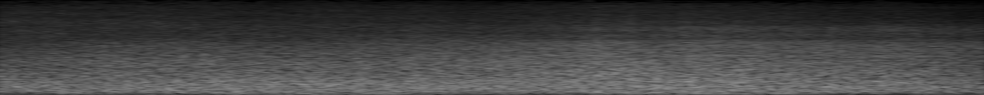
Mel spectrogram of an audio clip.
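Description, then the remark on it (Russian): A steady, continuous wash of ocean surf at night under bright stars, a broad hissing roar without distinct breaking crashes, holding an even level throughout with no voices. “Крупные яркие звезды склонились над океаном, отражаясь в воде.”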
